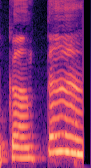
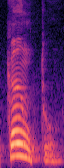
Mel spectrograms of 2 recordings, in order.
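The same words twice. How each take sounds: First: "cantamos" with TAN pitched high and drawn out; stress on TAN. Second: "canto" with the first syllable CAN stressed. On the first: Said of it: "a sílaba tônica é o tan". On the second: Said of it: "A sílaba tônica é o can". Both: Shown as a demonstration.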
